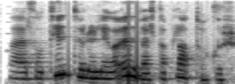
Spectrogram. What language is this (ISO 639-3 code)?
isl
